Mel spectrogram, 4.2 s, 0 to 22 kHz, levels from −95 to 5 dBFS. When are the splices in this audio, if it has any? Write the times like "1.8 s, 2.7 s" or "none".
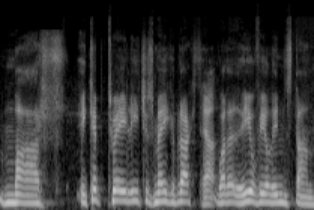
none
